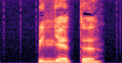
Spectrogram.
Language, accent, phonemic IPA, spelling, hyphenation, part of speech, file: Portuguese, Portugal, /biˈʎe.tɨ/, bilhete, bi‧lhe‧te, noun, Pt bilhete.ogg
- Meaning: 1. ticket 2. note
